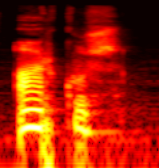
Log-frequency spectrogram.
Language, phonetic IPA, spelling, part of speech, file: Ukrainian, [ˈarkʊʃ], аркуш, noun, Uk-аркуш.ogg
- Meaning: sheet, leaf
